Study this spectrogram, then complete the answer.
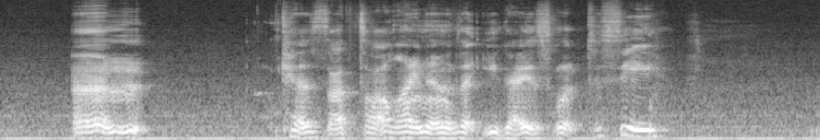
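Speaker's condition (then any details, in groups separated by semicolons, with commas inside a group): Cerebral palsy; first word not said quite right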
